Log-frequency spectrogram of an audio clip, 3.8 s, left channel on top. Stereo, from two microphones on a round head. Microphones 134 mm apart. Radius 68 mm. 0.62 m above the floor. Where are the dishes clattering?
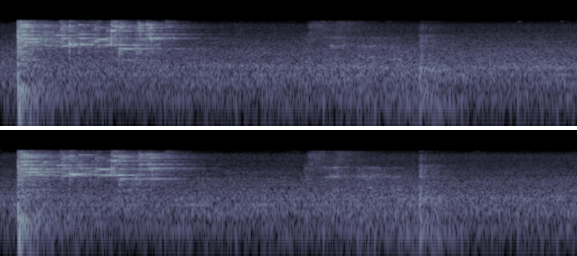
40° left (ahead or behind), 0.8 m.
